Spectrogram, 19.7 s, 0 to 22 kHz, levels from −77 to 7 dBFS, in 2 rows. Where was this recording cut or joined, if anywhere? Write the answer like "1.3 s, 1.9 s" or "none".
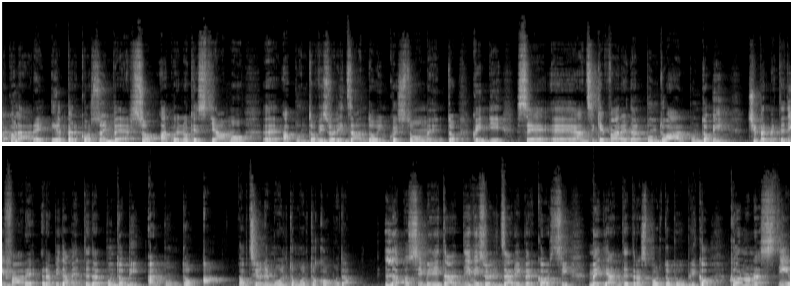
14.5 s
